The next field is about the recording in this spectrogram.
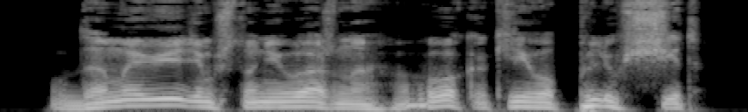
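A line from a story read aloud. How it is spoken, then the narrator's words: Chuckling guard. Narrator (Russian): хохотнул один из охранников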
